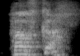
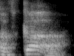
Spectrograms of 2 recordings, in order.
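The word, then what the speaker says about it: הפקעה: Hafka. There it is. See, it's pronounced Hafka.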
